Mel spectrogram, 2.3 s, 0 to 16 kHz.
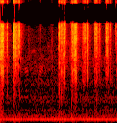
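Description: A knife cuts through the skin of a whole chicken roasted in a 12-quart, 1200-watt halogen tabletop oven, producing a quick run of bright, dry crackles and crunches over a steady low hum. The crackling shows the skin is crispy, and the meat underneath is juicy and cooked through.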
